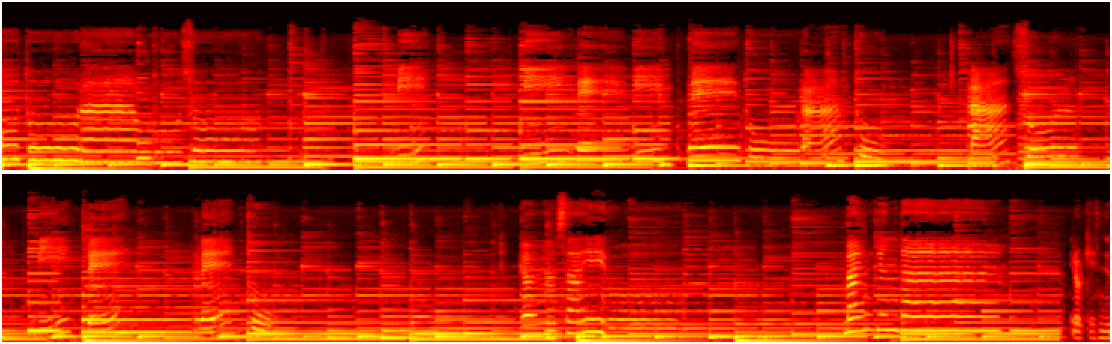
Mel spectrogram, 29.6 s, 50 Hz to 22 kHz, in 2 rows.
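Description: Acoustic guitar played fingerstyle in a 6/8 waltz arpeggio, a bass note on each beat under a picked melody line, with a few notes slid into. It is the song's intro figure played as the interlude.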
